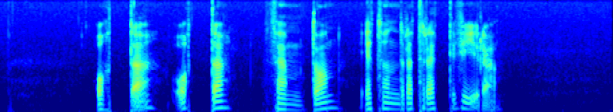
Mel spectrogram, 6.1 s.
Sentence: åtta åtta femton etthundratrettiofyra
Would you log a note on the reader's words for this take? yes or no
no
